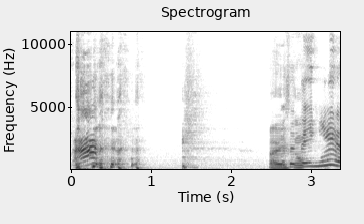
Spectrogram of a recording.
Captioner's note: laughing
